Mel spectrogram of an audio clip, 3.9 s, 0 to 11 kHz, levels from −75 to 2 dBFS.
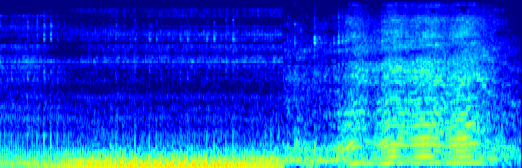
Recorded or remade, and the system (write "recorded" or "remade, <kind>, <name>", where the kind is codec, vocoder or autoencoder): recorded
